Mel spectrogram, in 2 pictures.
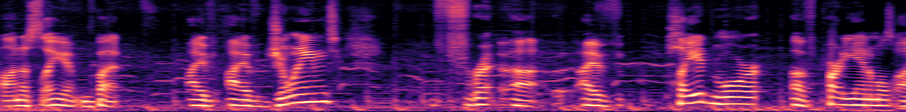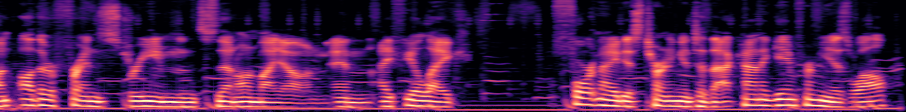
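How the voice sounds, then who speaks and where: A man gives relaxed live commentary as he plays a video game. His voice sits at an ordinary male pitch, and he explains things informally with the odd mild swear. Game music plays clearly behind him. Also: unhurried. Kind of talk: casual live gaming commentary.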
